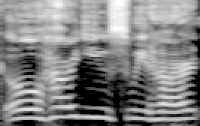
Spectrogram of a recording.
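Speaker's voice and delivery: counter lady. Retold or imitated. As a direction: mimic a sweet lady behind the counter. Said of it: "she's being all, like".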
